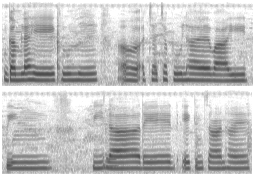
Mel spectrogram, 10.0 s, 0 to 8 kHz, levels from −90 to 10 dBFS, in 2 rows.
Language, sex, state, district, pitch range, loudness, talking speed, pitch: Hindi, female, Chhattisgarh, Kabirdham, 215-225 Hz, -27 LUFS, 100 wpm, 220 Hz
